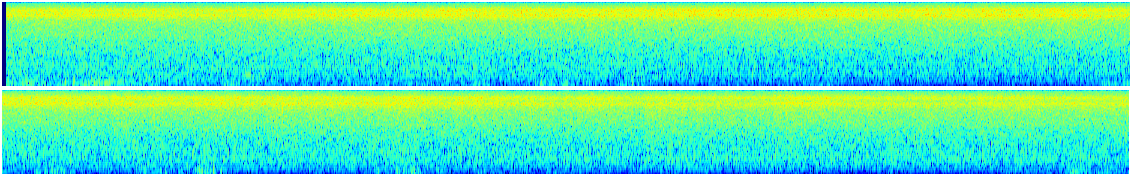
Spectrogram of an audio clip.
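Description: Thin waterfall spilling over a rock ledge and splashing onto stone below, heard close up: a loud, steady hiss of falling water.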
